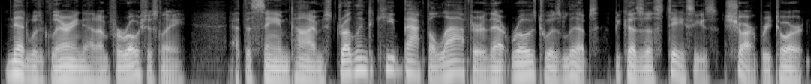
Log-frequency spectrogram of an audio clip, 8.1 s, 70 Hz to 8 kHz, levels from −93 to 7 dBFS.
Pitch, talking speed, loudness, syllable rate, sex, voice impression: 95 Hz, 190 wpm, -20 LUFS, 4.9 syllables/s, male, masculine, adult-like, tensed, slightly powerful, clear, fluent, cool, intellectual, sincere, calm, friendly, reassuring, wild, lively, kind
